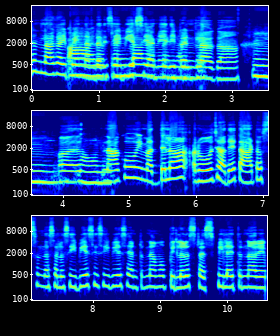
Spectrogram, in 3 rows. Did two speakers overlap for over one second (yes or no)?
yes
